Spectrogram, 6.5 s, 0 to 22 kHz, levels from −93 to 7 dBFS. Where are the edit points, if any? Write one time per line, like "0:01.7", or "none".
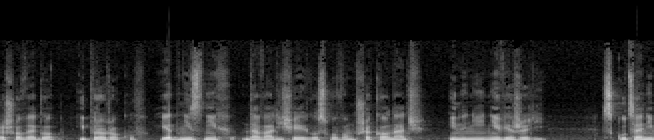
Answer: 0:01.5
